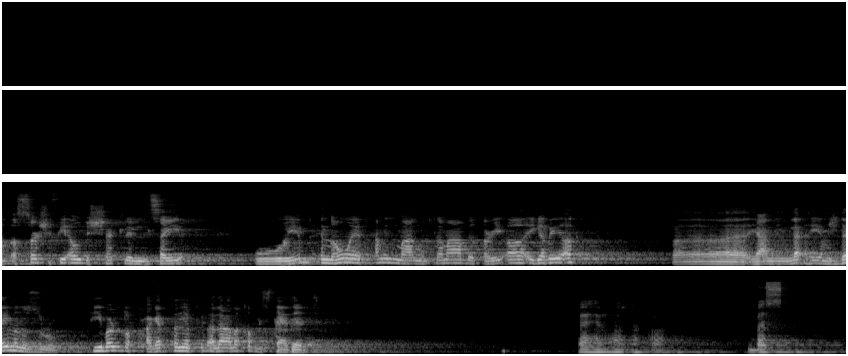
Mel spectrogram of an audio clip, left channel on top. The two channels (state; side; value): silent; left; 58 dB below the other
